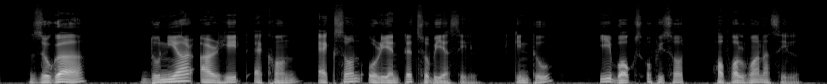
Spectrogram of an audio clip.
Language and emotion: Assamese, neutral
